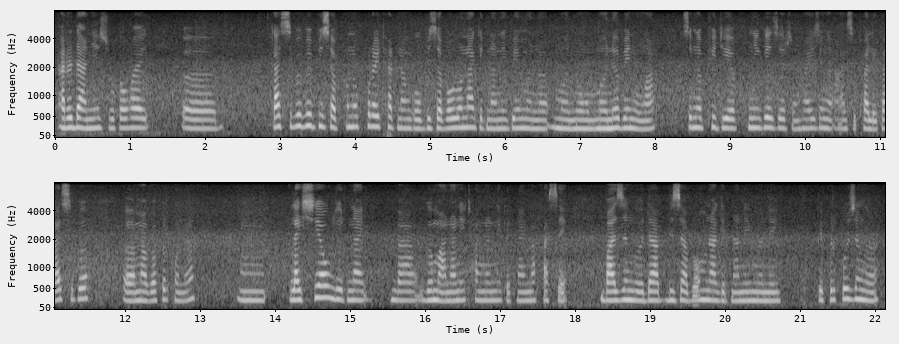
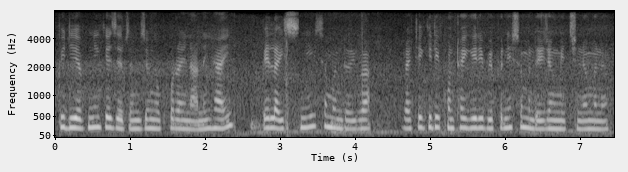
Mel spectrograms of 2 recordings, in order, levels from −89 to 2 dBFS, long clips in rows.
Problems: constant background noise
